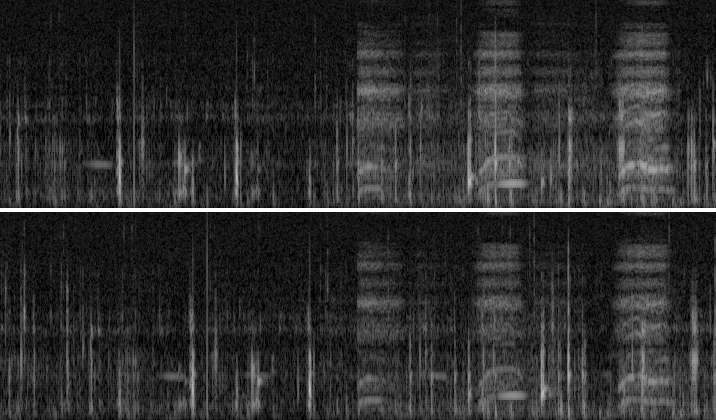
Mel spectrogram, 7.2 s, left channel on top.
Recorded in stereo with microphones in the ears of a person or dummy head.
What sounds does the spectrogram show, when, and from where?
3.6 s breathing: 30° left (ahead or behind)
